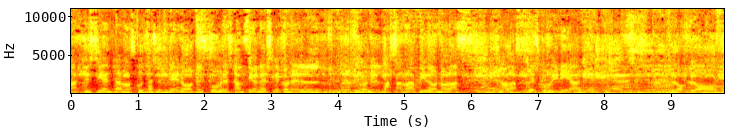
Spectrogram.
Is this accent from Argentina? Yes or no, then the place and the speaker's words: no; Olot, Catalonia, Spain; Vengo de Girona, de Olot.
